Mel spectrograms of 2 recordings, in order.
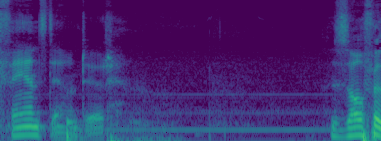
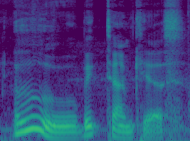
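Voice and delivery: oily smooth seducer; 4 semitones lower, 6 dB quieter, slower than usual. Acted. Mock sultry reply to kiss.

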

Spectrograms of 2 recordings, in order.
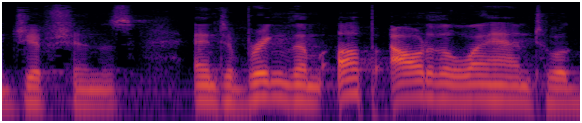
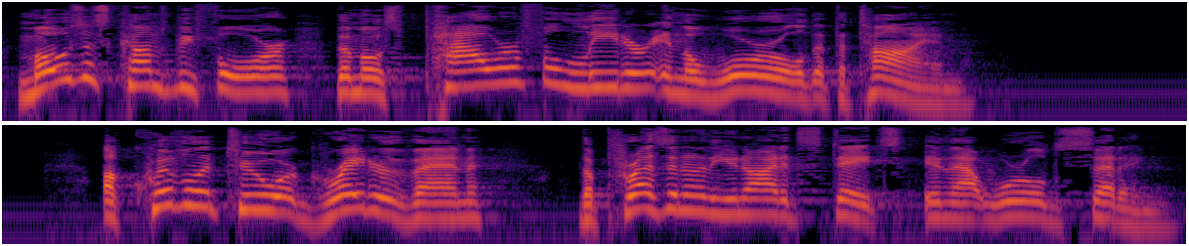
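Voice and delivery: loud, driving sermon delivery; forceful preaching; 5 semitones higher, 6 dB louder than usual. Acted. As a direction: preach it hard to the congregation. Preacher builds to forceful climax.

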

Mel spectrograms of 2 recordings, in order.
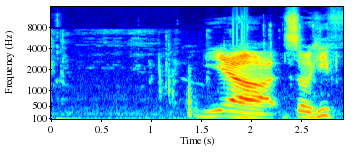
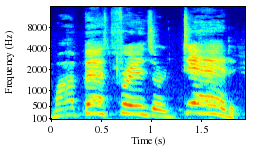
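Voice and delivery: high, slow grieving outcry; a traumatized survivor yelling his grief at the party; anguished shout; 10 semitones higher, slower than usual. Acted. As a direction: cry out that your friends are dead. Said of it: "he's like".

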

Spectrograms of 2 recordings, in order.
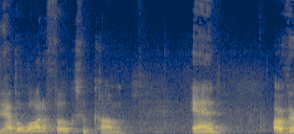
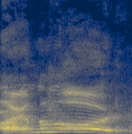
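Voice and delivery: higher, slow hammed-up macho proclamation; macho Jesus voice; 9 semitones higher, 4 dB louder, slower than usual. Preacher mocks macho Rambo Jesus, hammed-up proclamation. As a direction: boom it like an action-hero Jesus.

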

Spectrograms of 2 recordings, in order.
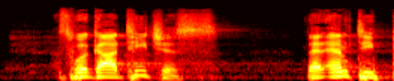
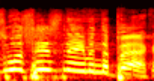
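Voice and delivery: Calvin asking; 13 semitones higher, 4 dB louder than usual. Retold or imitated. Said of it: "He goes".

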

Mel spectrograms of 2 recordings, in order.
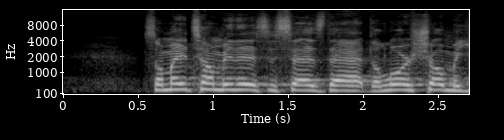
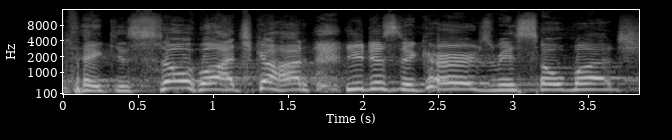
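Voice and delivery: drawn-out, sarcastic thanks; hammed-up appreciation; mock gratitude; 4 semitones higher than usual. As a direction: overdo the thanks, dragging it out. Mock thanks after deflating reply.

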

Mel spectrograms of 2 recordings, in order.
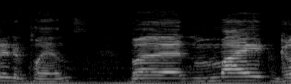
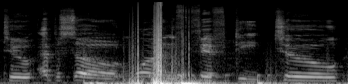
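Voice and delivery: announcer intro; 2 semitones higher, 20 dB louder, much slower than usual. Acted. Podcast intro, drawn out.

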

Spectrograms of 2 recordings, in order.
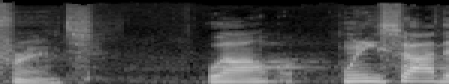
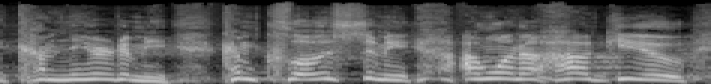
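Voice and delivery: calling out warmly; 10 semitones higher than usual. Acted. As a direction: call them in like a brother who longs to embrace. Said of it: "he's calling his brothers".

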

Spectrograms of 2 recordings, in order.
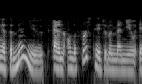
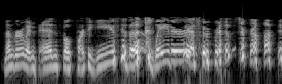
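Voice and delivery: laughing; 3 semitones higher, 5 dB louder than usual. Retold or imitated. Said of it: "be like".

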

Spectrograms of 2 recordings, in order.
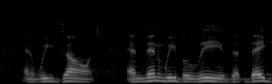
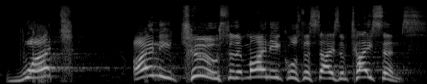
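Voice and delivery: put-on high, loud childish outrage; indignant kid; 12 semitones higher, 10 dB louder, slower than usual. A jealous sibling demands two cookies, high and loud.

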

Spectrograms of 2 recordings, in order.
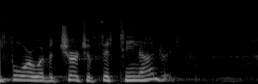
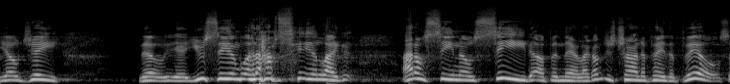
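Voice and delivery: louder, loose street-slang talk to God; 4 dB louder than usual. Retold or imitated. Pastor jokingly complaining to God about empty bank account, in street slang. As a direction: slip into street slang like talking to a buddy.

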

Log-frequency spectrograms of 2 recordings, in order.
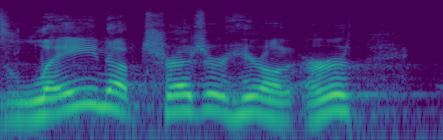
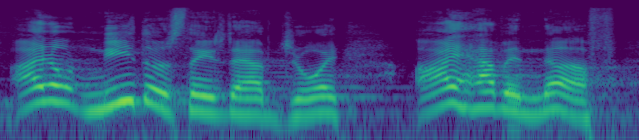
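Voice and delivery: loud, rising preacher cadence; forceful preaching; 4 semitones higher, 5 dB louder than usual. Acted. Pastor urging the congregation to say enough, forceful preaching. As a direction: drive it home to the congregation.

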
